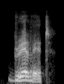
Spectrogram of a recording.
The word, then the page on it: brevet: Indian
